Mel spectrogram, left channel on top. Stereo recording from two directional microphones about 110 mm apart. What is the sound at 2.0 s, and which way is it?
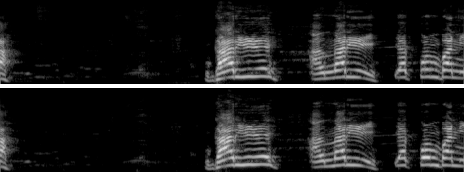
Speech, 20° right (ahead or behind).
